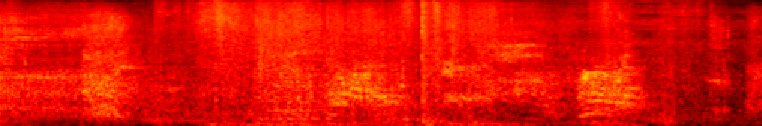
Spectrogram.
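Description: A magic blast crackles and booms.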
